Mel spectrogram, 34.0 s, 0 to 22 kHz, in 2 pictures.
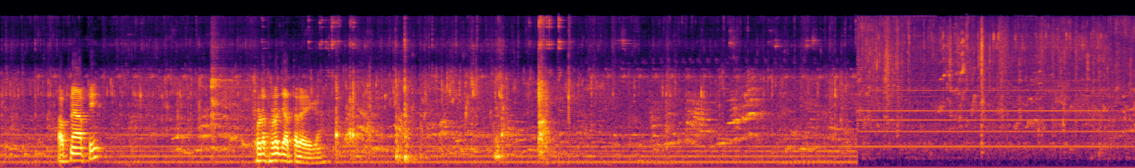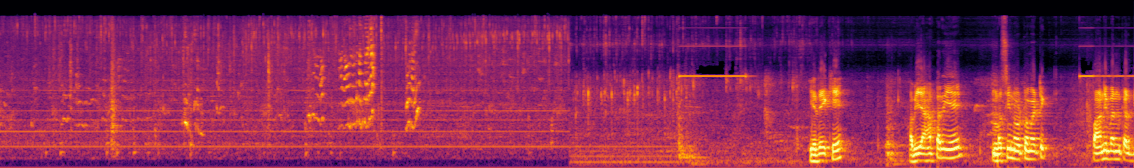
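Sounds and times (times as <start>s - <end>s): water filling washing machine: 0.0s - 32.6s, 33.2s - 34.0s
washing machine hum: 0.0s - 34.0s
short high beep: 33.2s - 34.0s.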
